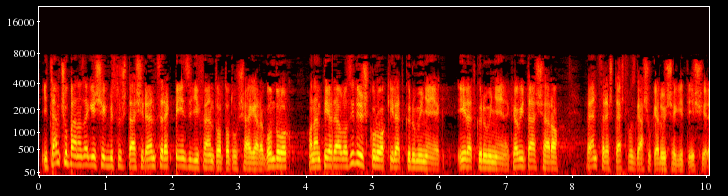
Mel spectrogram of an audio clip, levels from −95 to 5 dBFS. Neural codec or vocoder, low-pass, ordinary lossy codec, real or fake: none; none; none; real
